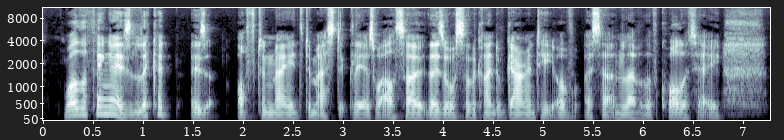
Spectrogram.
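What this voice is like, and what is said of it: English accent. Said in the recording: “I'm sure the listeners can guess from my accent, but I am English.”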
